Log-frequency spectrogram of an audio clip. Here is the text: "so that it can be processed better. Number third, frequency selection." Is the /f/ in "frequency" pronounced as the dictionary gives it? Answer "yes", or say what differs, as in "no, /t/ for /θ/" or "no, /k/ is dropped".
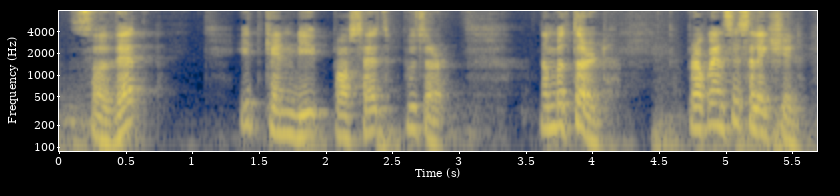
no, /p/ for /f/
